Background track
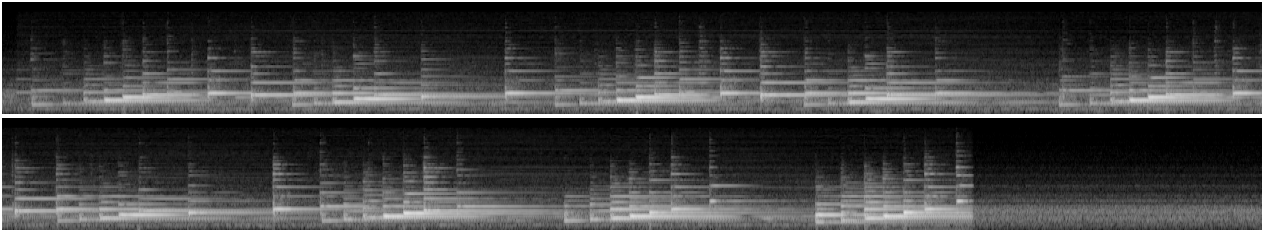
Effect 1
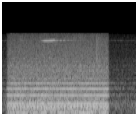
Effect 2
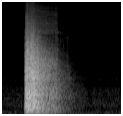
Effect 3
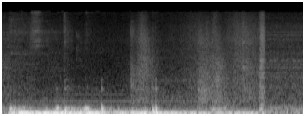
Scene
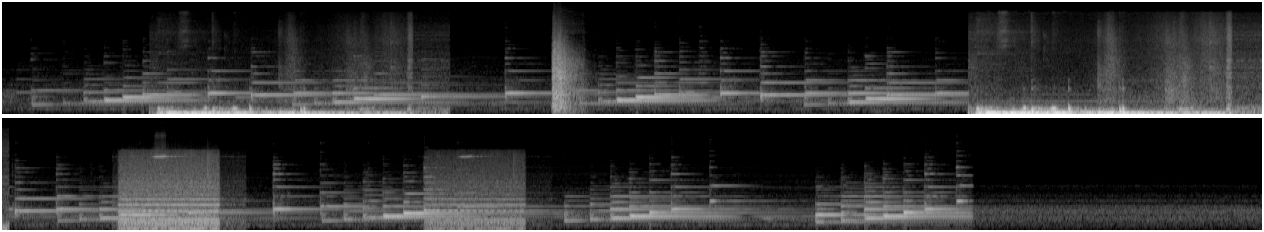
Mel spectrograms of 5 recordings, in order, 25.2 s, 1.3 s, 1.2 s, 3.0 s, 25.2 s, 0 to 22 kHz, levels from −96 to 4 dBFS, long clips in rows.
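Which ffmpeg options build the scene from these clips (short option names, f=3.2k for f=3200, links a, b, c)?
-filter_complex "[3:a]asplit=2[a][b];[1:a]asplit=2[c][d];[0:a]volume=-15.5dB[e];[c]asoftclip=type=tanh:threshold=-17dB[f];[e]asplit=2[g][h];[g]atrim=end=9.674[i];[b]atrim=end=3.01,asetpts=PTS-STARTPTS,volume=-2dB[j];[h]atrim=start=12.676[k];[a]atrim=end=3.01,asetpts=PTS-STARTPTS,volume=-10dB,afade=t=in:d=0.004:c=hsin,afade=t=out:st=3.006:d=0.004:c=hsin,adelay=1480[l];[2:a]atrim=end=1.19,asetpts=PTS-STARTPTS,volume=-7dB,afade=t=in:d=0.004:c=hsin,afade=t=out:st=1.186:d=0.004:c=hsin,adelay=5270[m];[f]atrim=end=1.34,asetpts=PTS-STARTPTS,volume=-7.5dB,afade=t=in:d=0.004:c=hsin,afade=t=out:st=1.336:d=0.004:c=hsin,adelay=13710[n];[d]atrim=end=1.34,asetpts=PTS-STARTPTS,volume=-17dB,afade=t=in:d=0.004:c=hsin,afade=t=out:st=1.336:d=0.004:c=hsin,adelay=16770[o];[i][j]acrossfade=d=0.004:c1=hsin:c2=hsin[p];[p][k]acrossfade=d=0.004:c1=hsin:c2=hsin[q];[q][l][m][n][o]amix=inputs=5:normalize=0"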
